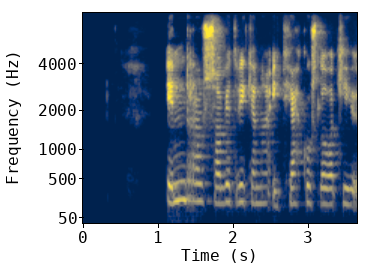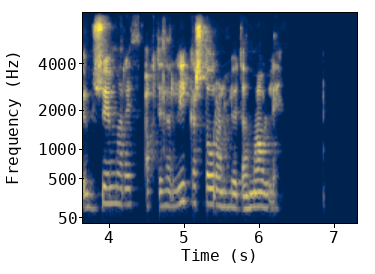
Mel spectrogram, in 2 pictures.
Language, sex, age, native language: Icelandic, female, 30-39, Icelandic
